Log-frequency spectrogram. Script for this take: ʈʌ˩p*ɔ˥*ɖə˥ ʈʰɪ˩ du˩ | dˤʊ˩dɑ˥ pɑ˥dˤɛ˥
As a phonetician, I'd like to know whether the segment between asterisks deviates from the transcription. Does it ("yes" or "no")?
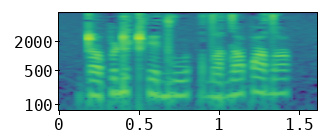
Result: yes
